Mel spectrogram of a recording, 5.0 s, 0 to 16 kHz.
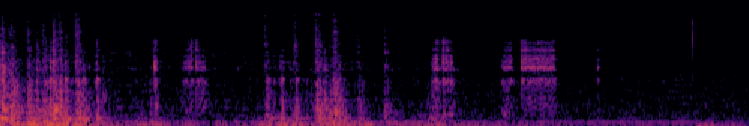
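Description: A small exercise wheel rattles and squeaks as a pet hamster runs in it at night, around 10:15 pm, a fast, uneven mechanical clatter with a low steady whir, continuing in bursts.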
